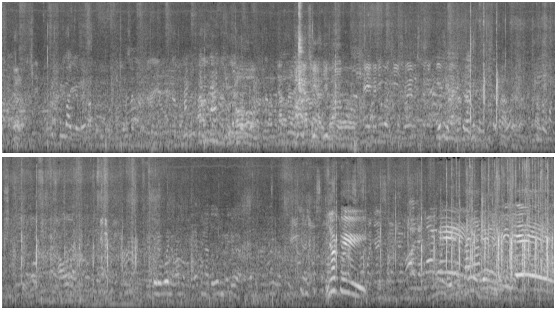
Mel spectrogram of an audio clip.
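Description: Young boys chatter and call out in a crowd outdoors.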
